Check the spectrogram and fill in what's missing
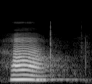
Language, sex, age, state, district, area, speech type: Hindi, female, 30-45, Bihar, Samastipur, rural, read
